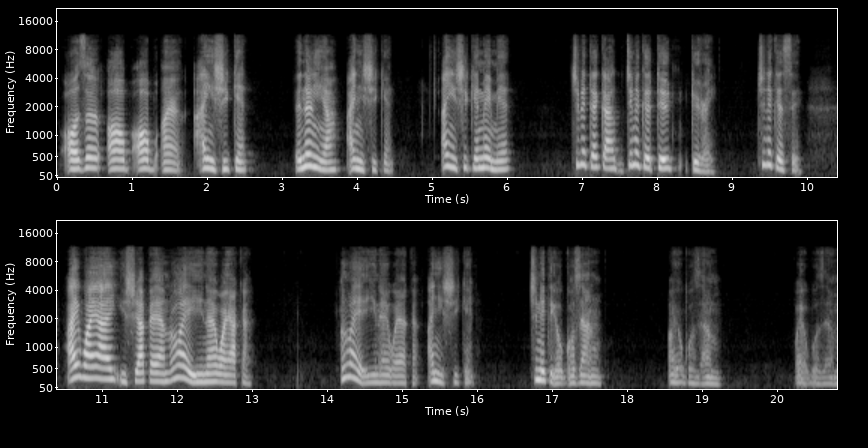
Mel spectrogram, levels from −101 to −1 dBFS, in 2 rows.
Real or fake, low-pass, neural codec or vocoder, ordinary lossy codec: fake; none; codec, 24 kHz, 0.9 kbps, WavTokenizer, small release; none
